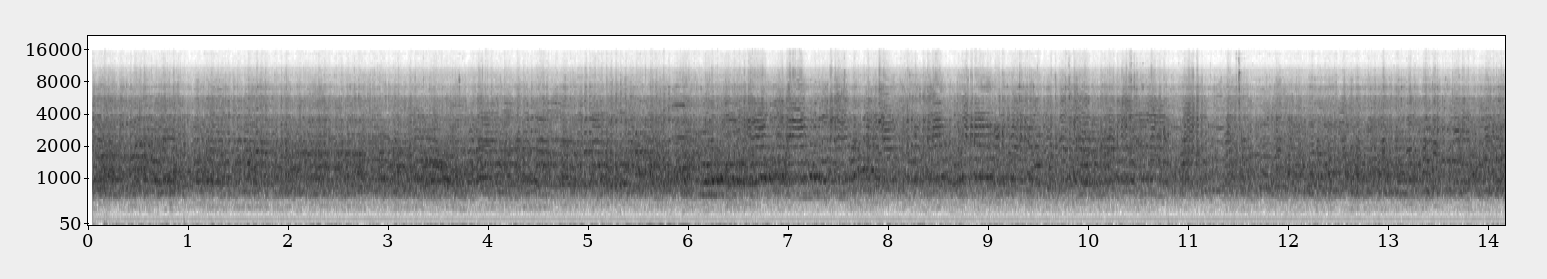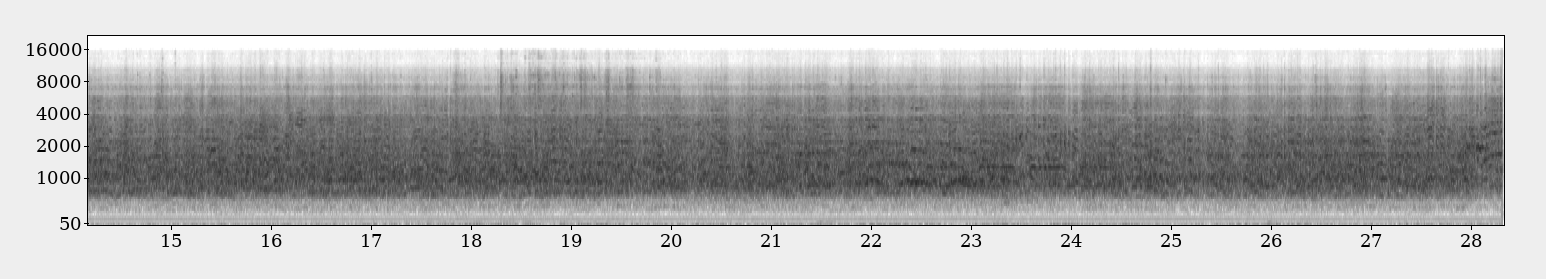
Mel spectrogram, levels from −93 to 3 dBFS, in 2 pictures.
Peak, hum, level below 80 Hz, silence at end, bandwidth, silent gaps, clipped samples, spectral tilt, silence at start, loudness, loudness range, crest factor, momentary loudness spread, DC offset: -4 dBFS; none; -64 dBFS; 0 s; 15.5 kHz; none; under 0.1%; 2.5 dB/octave; 0.05 s; -17 LUFS; 2 LU; 14 dB; 3 LU; under 0.1%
